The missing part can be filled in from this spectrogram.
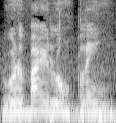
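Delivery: put-on thick Puerto Rican Spanish accent. Quoting the speaker's mom naming a record, in a thick Puerto Rican Spanish accent. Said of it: "with that thick Puerto Rican Spanish accent".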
